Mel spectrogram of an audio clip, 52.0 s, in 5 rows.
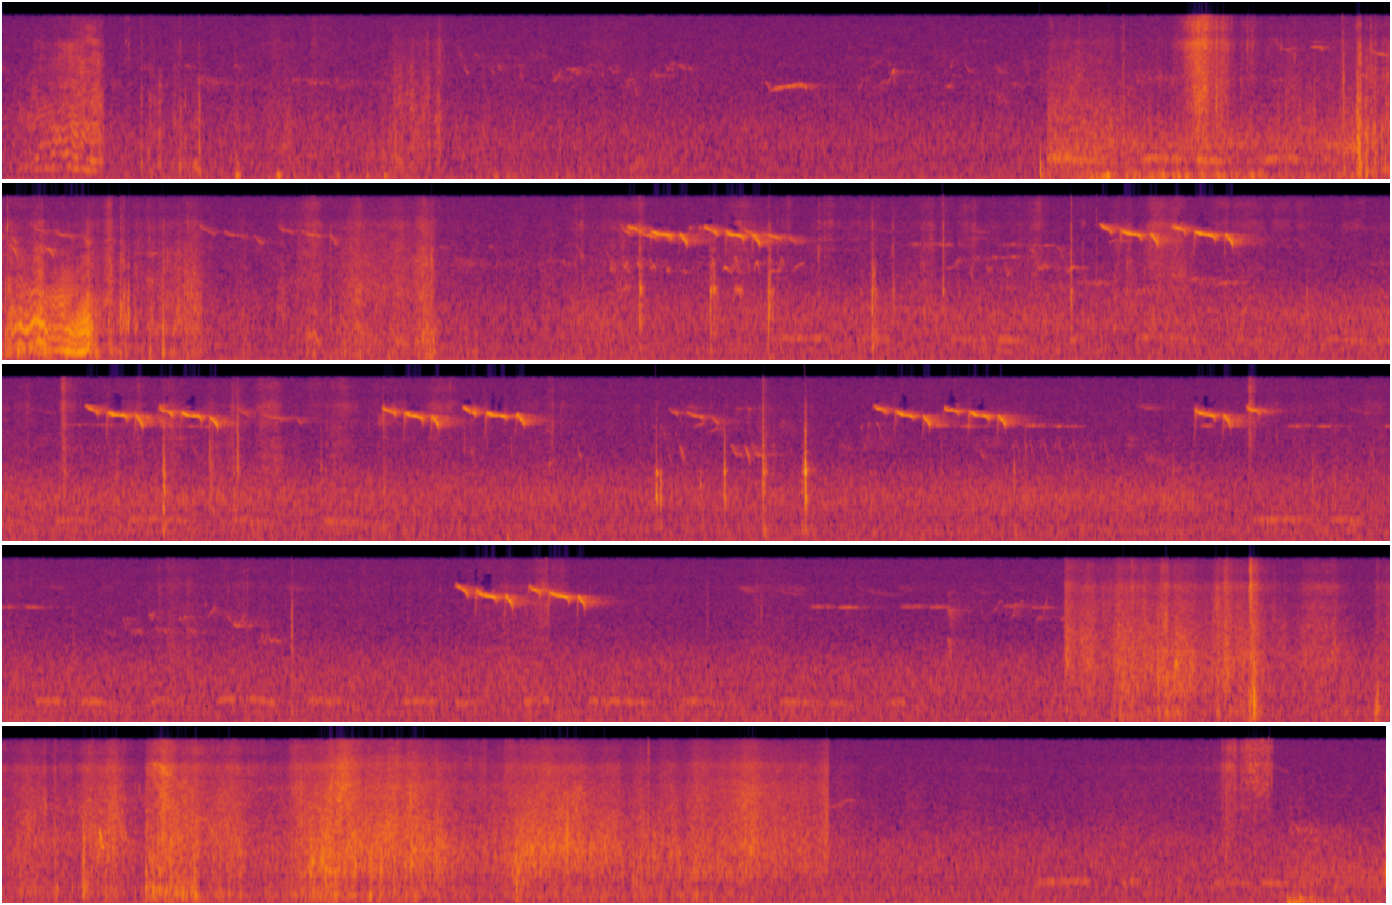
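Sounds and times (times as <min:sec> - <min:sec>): low wavering cooing call: 0:07.9 - 0:11.1, 0:49.4 - 0:50.3.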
